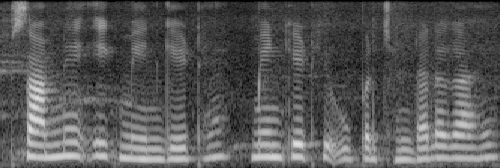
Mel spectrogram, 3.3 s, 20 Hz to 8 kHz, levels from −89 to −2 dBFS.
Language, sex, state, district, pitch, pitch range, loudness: Hindi, female, Bihar, Kaimur, 205 Hz, 185-220 Hz, -23 LUFS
